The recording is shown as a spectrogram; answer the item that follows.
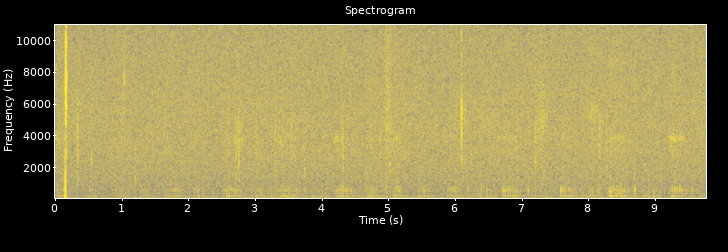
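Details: Soft, rhythmic purring from long-haired, satin, rexed Tennessee Rex kittens born in April 2015; even low throbs repeat roughly every half second after a brief sharp click at the start.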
